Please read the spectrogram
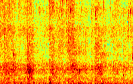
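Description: Near silence, with a faint, even hiss of light rain just beginning to fall.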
